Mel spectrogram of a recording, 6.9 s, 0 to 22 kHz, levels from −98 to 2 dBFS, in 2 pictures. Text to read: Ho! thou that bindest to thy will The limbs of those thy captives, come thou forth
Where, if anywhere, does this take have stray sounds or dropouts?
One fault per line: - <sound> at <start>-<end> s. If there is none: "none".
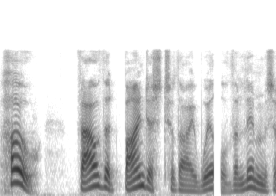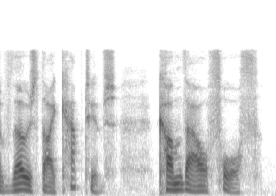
- dropout at 2.7-2.8 s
